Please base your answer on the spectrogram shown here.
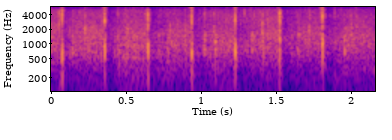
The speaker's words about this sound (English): That's worth a clap.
